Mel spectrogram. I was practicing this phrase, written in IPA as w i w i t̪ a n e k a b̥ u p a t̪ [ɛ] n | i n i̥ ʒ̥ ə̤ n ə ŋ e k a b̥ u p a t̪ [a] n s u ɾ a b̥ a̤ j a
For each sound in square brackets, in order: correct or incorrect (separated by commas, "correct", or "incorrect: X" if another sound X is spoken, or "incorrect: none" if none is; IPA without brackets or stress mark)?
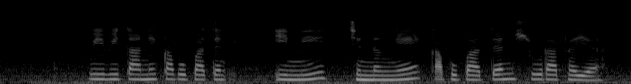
correct, incorrect: ɛ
